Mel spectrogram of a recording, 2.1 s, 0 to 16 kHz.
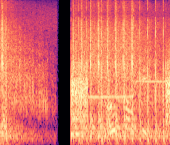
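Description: Heavy automatic gunfire from an MG42 machine-gun squad in the WWII strategy game Close Combat: A Bridge Too Far, Polish airborne drop on farmland, a dense rapid burst of shots that cuts out briefly and then resumes loudly.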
